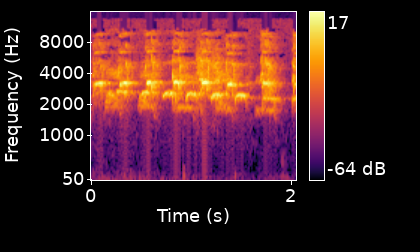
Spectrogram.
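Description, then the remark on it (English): A chilalo bird, a species unique to northern Peru, calls in a rapid, continuous run of bright, high chirps and whistles, clear, with faint low background rumble and no talking. “Hear that bird? It's called a chilalo. It's unique to northern Peru, and village elders watch this bird closely to understand what weather might be coming.”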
